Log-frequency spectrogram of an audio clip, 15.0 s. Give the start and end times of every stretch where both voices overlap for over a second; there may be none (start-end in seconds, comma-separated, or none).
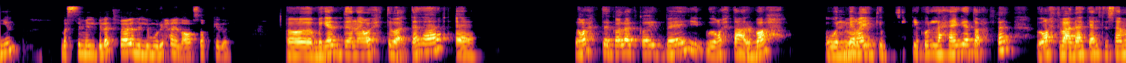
none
